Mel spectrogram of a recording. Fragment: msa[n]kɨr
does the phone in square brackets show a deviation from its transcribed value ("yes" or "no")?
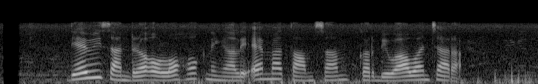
yes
